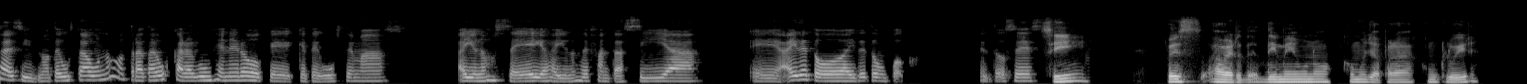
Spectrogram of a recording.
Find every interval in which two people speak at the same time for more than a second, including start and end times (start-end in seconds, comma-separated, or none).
none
